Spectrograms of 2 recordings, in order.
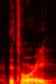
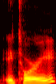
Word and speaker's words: Etori: here how do you say your last name itori itori yeah and Lucen and I know each other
